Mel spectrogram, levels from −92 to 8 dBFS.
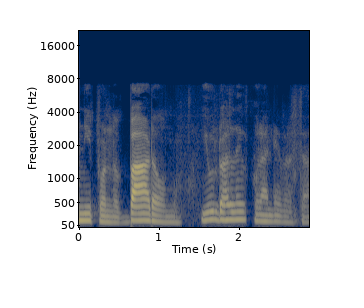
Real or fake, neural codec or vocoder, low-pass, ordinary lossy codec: fake; codec, 16 kHz, 1 kbps, X-Codec, WavLM features, trained on Multilingual LibriSpeech; 7.2 kHz; none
